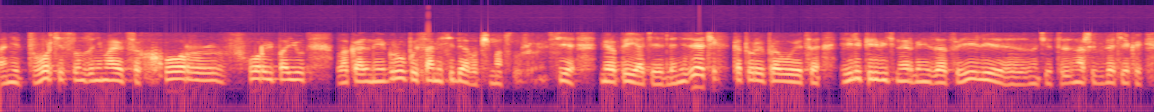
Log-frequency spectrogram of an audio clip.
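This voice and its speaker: Noticeable background noise sits behind a man speaking fairly slowly with fairly even intonation. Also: medium pitch for a man. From Altai Krai, Russia. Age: 50s. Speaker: library director. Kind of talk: interview.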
